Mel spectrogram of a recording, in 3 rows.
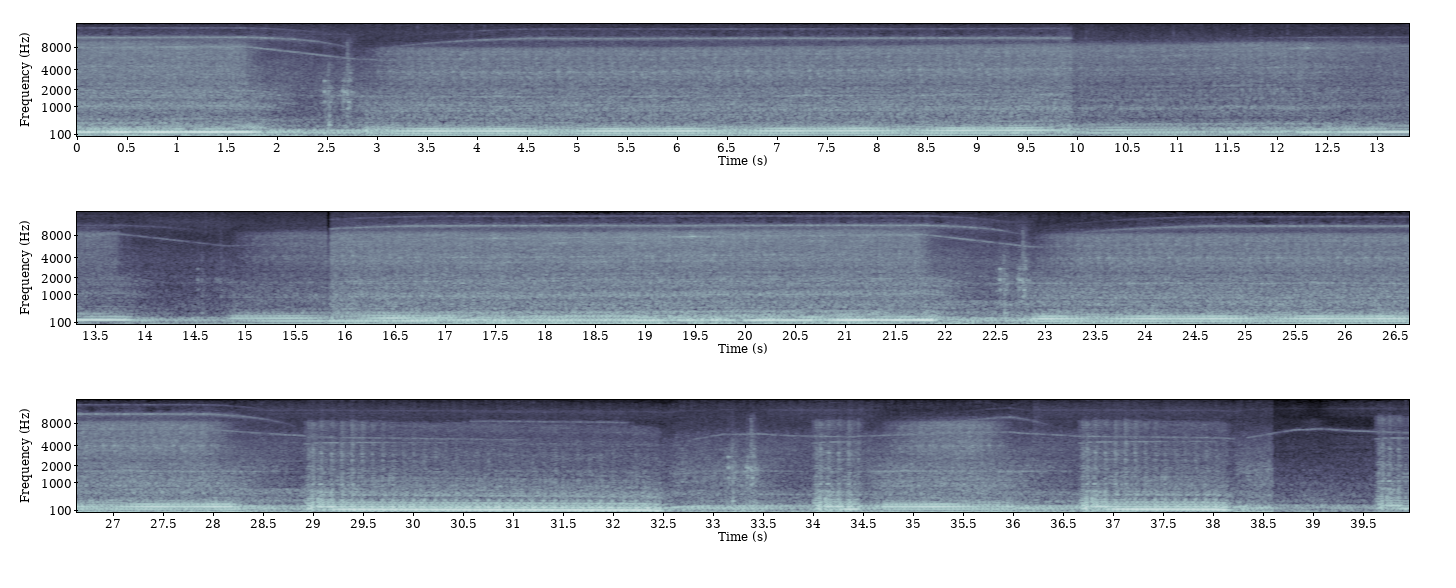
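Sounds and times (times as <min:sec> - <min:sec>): loud truck diesel engine: 0:00.0 - 0:39.9.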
